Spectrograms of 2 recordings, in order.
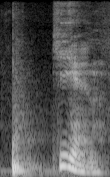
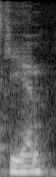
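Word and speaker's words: Keihin: and check out why kyun pwk 38 millimeter least I think it's key in I'm pronouncing that wrong someone will correct me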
